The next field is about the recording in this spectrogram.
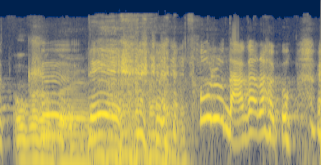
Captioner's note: ㅎㅎㅎㅎㅎㅎㅎ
